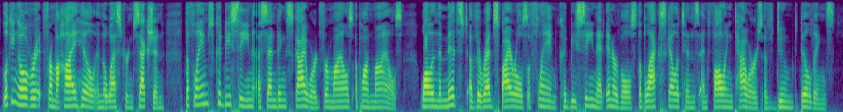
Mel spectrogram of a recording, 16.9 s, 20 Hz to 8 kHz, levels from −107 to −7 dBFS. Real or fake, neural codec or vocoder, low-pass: fake; vocoder, 22.05 kHz, 80 mel bands, Vocos; 7.2 kHz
